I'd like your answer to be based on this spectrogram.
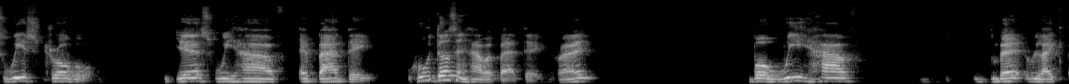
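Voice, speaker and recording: A man's voice: mid-range voice, fairly bright tone, rough recording. A middle-aged man from Puerto Rico with a Puerto Rican accent, a veteran guest talking emphatically in a casual podcast conversation and often checking in with "right?".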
